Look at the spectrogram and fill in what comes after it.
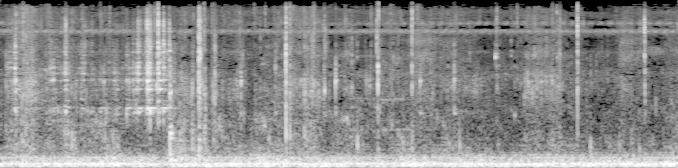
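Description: Close-miked chewing with small crunchy clicks, densest about one and a half seconds in, then light snaps and rustles of fresh leafy greens being picked off their stems, over a steady low background noise.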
